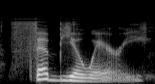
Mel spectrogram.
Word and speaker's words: February: what's the plan stan february don't need to say that r at all fabia february january july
